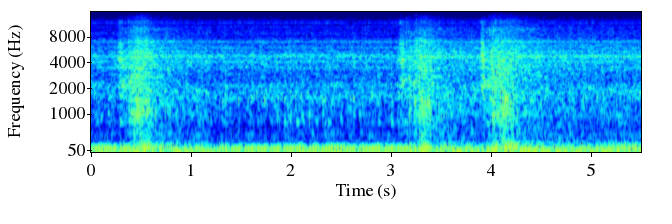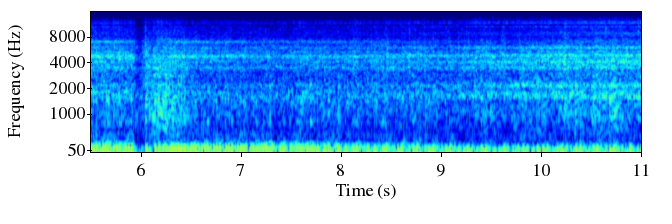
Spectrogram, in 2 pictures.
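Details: 1998 Jeep Wrangler 2.5 manual, sat for a very long time, started on a borrowed good battery: uneven lumpy running, sagging and surging, only stays running with starter fluid; owner suspects fuel pump, unconfirmed.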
